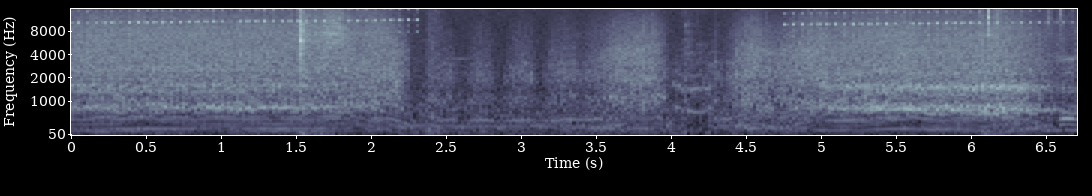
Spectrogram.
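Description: A car drifts in a video game on Fortune Island, its engine revving and tires squealing continuously through long slides, loud and close with shifting pitch as it swings through turns.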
